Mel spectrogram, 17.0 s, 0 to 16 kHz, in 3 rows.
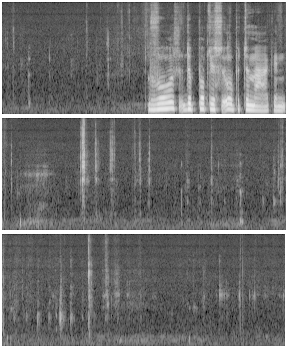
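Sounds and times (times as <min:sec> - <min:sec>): plastic toy pieces clicking: 0:07.2 - 0:08.7.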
